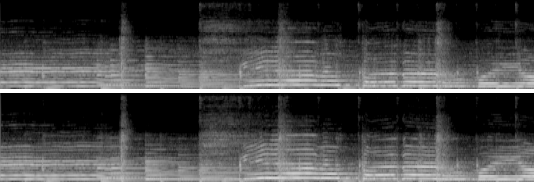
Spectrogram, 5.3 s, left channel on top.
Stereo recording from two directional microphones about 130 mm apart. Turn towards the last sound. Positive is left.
turn(degrees=-20)  # may be behind; listen again after turning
